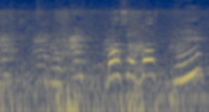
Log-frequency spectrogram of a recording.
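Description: Yellow Labrador retriever whining and yipping in short cries that bend up and down, ending in a rising whine near the end: the sound of a dog excited at someone's arrival.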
